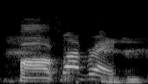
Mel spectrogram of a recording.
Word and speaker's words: Favre: F-A-V-R-E is pronounced Favre.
